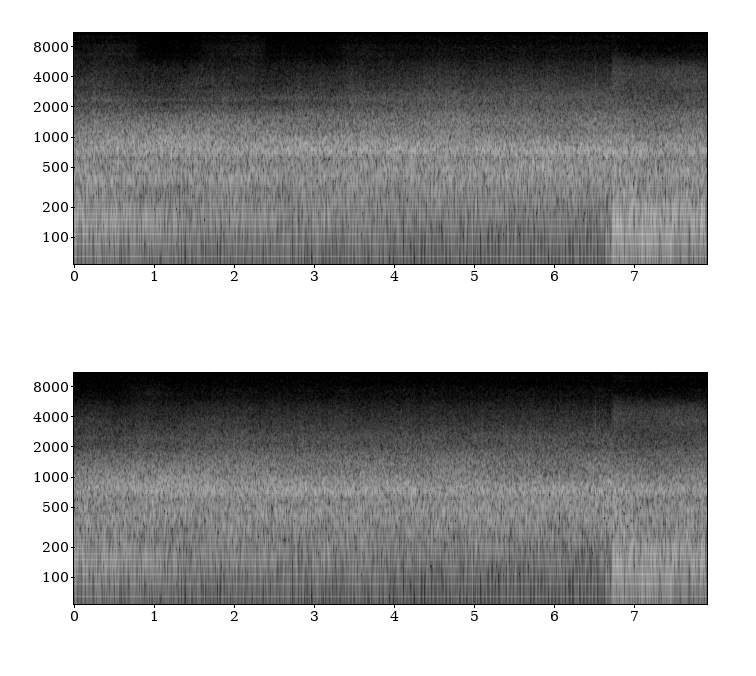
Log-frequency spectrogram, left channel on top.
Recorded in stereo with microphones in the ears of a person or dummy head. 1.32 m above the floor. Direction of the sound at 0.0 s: Centre (ahead or behind).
